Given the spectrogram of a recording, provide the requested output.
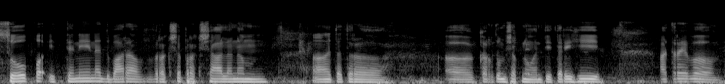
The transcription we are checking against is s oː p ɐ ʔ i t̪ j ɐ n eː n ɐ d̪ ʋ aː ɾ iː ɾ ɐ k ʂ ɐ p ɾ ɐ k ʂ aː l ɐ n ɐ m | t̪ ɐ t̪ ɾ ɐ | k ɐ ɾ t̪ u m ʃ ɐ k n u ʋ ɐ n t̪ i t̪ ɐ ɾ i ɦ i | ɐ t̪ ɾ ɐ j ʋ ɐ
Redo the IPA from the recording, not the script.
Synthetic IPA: s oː p ɐ ʔ i t̪ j ɐ n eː n ɐ d̪ ʋ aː ɾ aː ɾ ɐ k ʂ ɐ p ɾ ɐ k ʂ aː l ɐ n ɐ m | t̪ ɐ t̪ ɾ ɐ | k ɐ ɾ t̪ u m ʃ ɐ k n u ʋ ɐ n t̪ i t̪ ɐ ɾ i ɦ i | ɐ t̪ ɾ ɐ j ʋ ɐ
